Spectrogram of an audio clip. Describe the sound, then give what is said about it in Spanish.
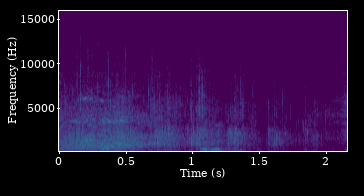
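An audience claps their hands for the Lord during a sermon, a dense, sustained burst of applause, steady and fairly loud for about two seconds, with faint voices mixed underneath. “Dele palmas al Señor, pues.”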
